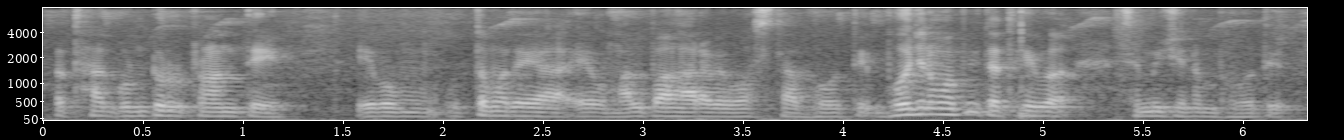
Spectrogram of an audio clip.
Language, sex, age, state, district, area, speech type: Sanskrit, male, 30-45, Telangana, Nizamabad, urban, spontaneous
